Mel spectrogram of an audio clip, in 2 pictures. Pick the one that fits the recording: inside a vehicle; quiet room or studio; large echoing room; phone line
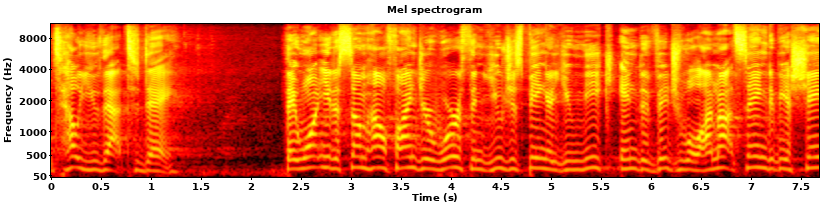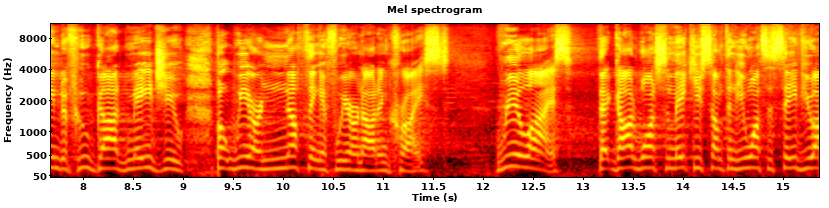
large echoing room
